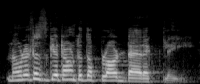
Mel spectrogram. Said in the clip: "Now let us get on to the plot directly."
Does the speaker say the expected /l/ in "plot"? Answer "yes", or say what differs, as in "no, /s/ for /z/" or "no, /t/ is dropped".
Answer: yes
